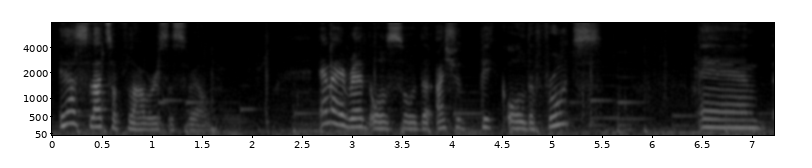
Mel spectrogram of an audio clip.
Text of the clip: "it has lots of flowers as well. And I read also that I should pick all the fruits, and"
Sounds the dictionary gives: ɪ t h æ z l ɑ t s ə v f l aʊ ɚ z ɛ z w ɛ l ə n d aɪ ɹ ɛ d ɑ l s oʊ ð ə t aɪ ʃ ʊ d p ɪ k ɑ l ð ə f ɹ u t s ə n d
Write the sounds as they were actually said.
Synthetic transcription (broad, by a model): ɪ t h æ s l ɑ t s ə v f l aʊ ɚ s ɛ s w ɛ l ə n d aɪ ɹ ɛ d ɑ l s oʊ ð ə t aɪ ʃ ʊ d p ɪ k ɑ l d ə f ɹ u t s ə n d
